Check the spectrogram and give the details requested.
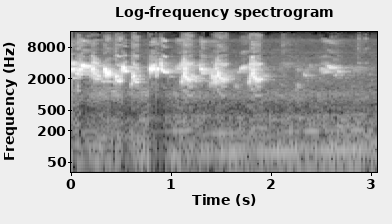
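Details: Thai-style 'ble rik krajai' song of a red-whiskered bulbul: a short, lively string of fluty, bubbling notes in quick succession during the first two seconds, then softer trailing chirps.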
